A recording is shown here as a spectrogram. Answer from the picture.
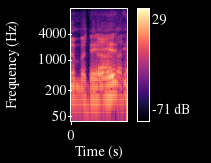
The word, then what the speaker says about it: Hakuna Matata: Hakuna Matata.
